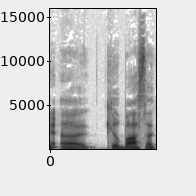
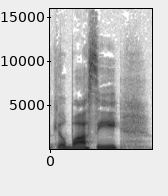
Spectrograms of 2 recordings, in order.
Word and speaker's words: kielbasa: emails for the day, we get one from Justina on the pronunciation kielbasa kielbasi, which she says is singular versus plural, which was a great and simple explanation, I thought.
